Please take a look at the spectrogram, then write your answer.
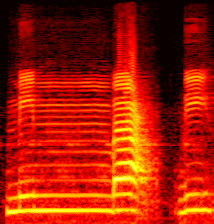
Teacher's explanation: یہ نون ساکن جو ہے میم سے بدلنے کے بعد ہم اس نون ساکن کو بالکل نہیں پڑھیں گے، بلکہ یہ میم کی آواز آئے گی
